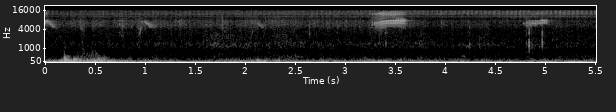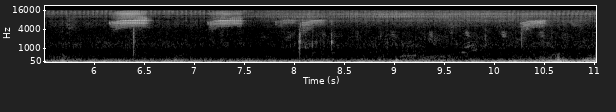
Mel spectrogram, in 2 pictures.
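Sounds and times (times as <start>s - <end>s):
small bird chirping: 3.2s - 3.7s, 4.8s - 5.2s, 6.1s - 11.0s.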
